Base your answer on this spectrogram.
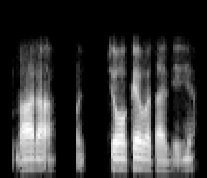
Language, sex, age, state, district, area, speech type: Urdu, male, 18-30, Delhi, East Delhi, urban, conversation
